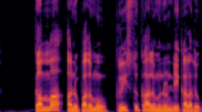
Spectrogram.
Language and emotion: Telugu, neutral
